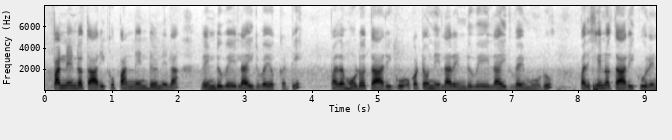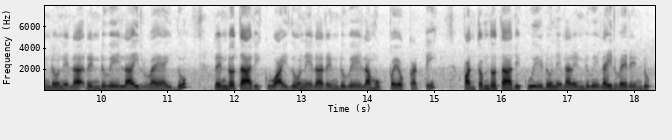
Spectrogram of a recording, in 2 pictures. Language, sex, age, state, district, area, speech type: Telugu, female, 30-45, Andhra Pradesh, Srikakulam, urban, spontaneous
